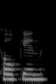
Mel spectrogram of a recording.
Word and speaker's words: Tolkien: I know some people say Tolkien. That is correct. Tolkien, correct.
